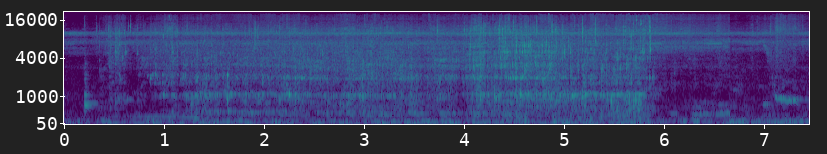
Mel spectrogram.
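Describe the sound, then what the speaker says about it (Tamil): Squeezed coconut milk pours steadily into a cooking pot in a village kitchen, a continuous liquid stream that swells in the middle and then stops, close and moderately loud. "இப்போ நாங்கள் திருவி புளிஞ்சு வச்சுக்கிற பாலை விடுவோம் தேங்காய் பால்"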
